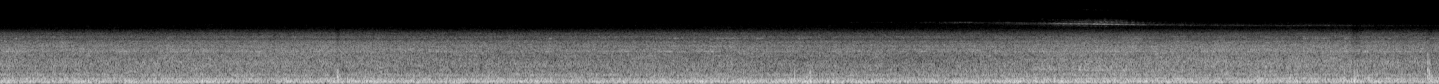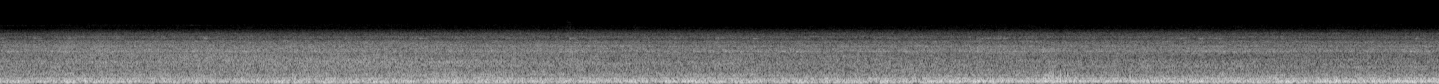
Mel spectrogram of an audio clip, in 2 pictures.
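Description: Steady rumble and rushing noise of a train running at speed, heard from inside the carriage.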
